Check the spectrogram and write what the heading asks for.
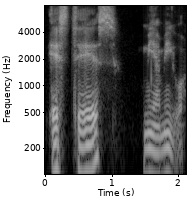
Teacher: Este es, we link EE, and mi amigo, we link I and A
